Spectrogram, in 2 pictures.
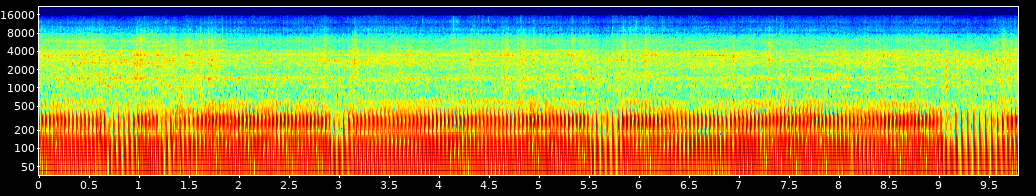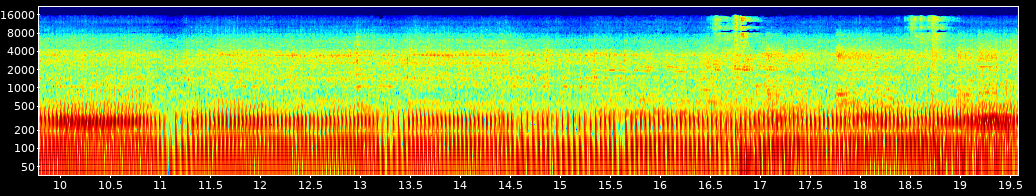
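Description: Tyres crunch over rocks and dirt.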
